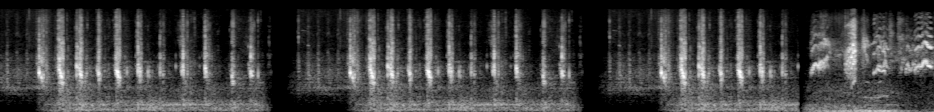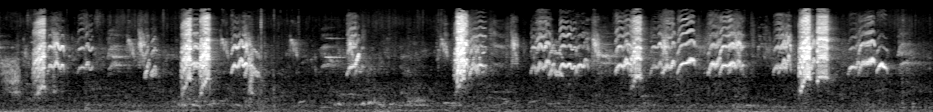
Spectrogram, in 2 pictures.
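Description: Three bouts of rapid, high clicking chatter, each a few seconds long, then a busy run of bird squawks and chirps, the loudest squawks sliding sharply down in pitch.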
